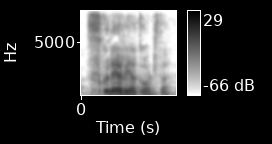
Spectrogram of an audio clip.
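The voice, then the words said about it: Exaggerated Italian accent. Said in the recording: “I had no idea you did such a great Italian accent.”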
